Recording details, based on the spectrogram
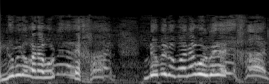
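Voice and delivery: high plaintive lament.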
